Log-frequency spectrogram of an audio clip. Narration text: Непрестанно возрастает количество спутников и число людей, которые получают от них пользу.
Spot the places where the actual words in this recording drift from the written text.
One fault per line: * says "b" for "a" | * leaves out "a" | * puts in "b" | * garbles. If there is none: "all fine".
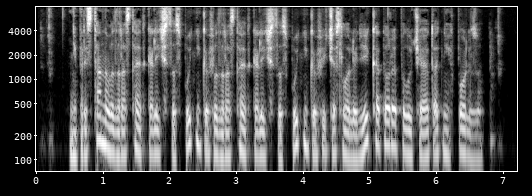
* puts in "возрастает количество спутников"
